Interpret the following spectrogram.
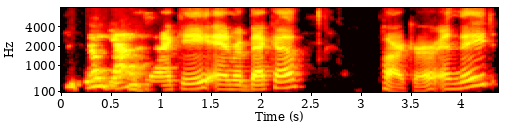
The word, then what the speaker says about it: Maki: I think you pronounce it. Is that right? Oh, yes. Maki and Rebecca Parker.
